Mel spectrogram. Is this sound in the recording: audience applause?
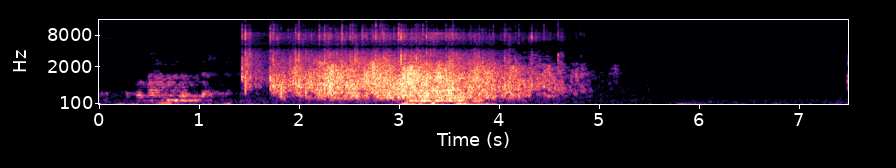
yes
